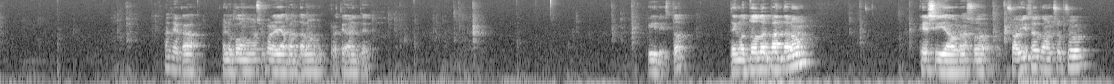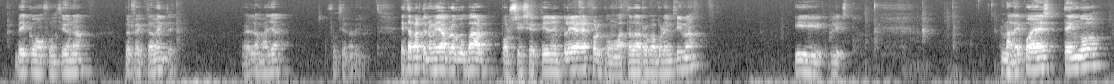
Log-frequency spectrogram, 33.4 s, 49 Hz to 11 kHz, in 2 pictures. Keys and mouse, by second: 0.8 click, 1.5 s, 2.8 click, 3.2 g, 3.8 click, 4.1 s, 5.1 click, 5.6 g, 6.1 click, 6.8 ctrl+r, 7.9 right click, 8.1-18.4 middle drag, 9.2 Tab, 9.9 \, 12.5 Tab, 14.7 ctrl+2, 18.4 click, 18.9 Tab, 19.4-33.4 middle drag, 29.5 Tab, 30.7 \, 33.2 g.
